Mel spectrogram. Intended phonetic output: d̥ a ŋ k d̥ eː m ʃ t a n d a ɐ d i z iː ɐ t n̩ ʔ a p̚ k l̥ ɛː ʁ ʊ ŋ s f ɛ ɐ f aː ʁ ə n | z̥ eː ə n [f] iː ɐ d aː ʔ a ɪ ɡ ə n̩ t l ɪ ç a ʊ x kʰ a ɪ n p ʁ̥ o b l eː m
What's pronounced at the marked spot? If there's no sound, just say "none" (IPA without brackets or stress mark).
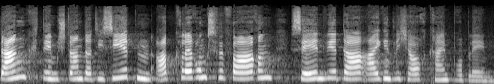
v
